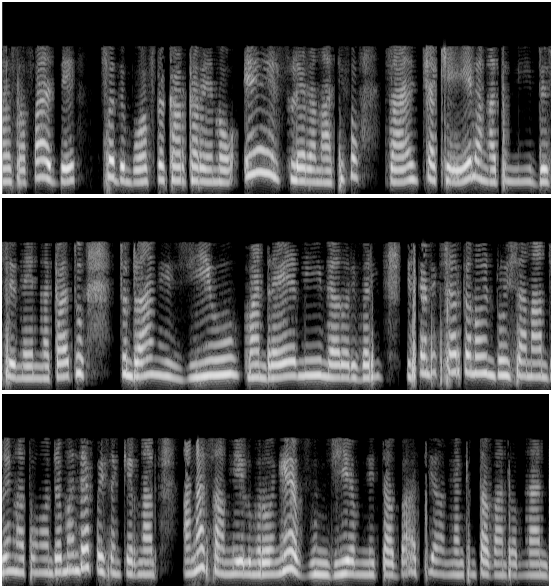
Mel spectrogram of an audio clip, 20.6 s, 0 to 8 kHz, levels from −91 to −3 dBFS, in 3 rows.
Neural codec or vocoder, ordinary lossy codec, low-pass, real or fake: none; AAC, 16 kbps; 7.2 kHz; real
